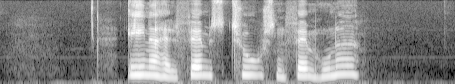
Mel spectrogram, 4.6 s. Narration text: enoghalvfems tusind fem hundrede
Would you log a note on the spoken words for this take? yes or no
no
